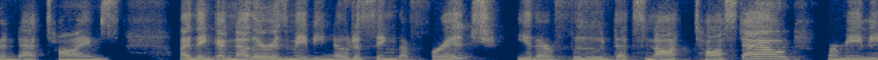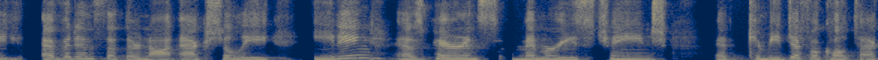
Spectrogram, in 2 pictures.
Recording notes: In this excerpt from a Zoom conversation. In this excerpt from a Zoom conversation.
